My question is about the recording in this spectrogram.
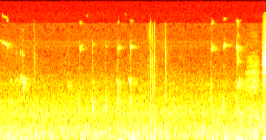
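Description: Near silence with faint, short squeaks and ticks scattered through, from a marker pen on a glass writing board as electron dots are drawn.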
